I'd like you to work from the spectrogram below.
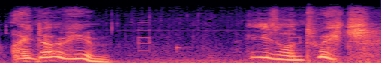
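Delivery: high, thrilled fan squeal; excited. Retold or imitated. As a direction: blurt it out like a starstruck fan. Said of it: "I'm like".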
